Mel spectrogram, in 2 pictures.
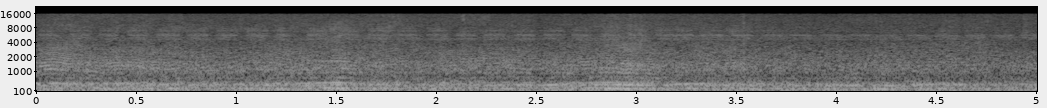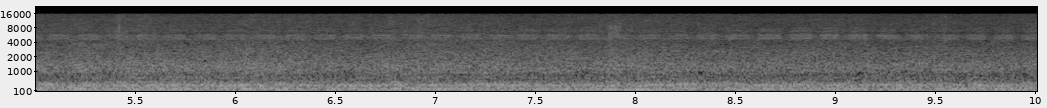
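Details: A bee swarm leaving the hive fills the air with an unbroken buzzing drone, individual wing tones sliding slightly up and down within the dense low hum, loudness nearly constant.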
